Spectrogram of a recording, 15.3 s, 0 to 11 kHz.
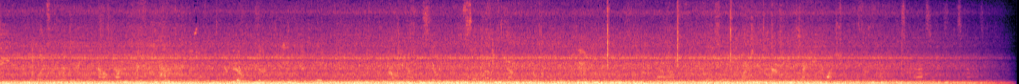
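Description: Cabin noise inside a Boeing 737-900 taxiing after landing: a steady low rumble from the CFM56 engines at taxi thrust, with a thin steady high whine above it. It fades out near the end.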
